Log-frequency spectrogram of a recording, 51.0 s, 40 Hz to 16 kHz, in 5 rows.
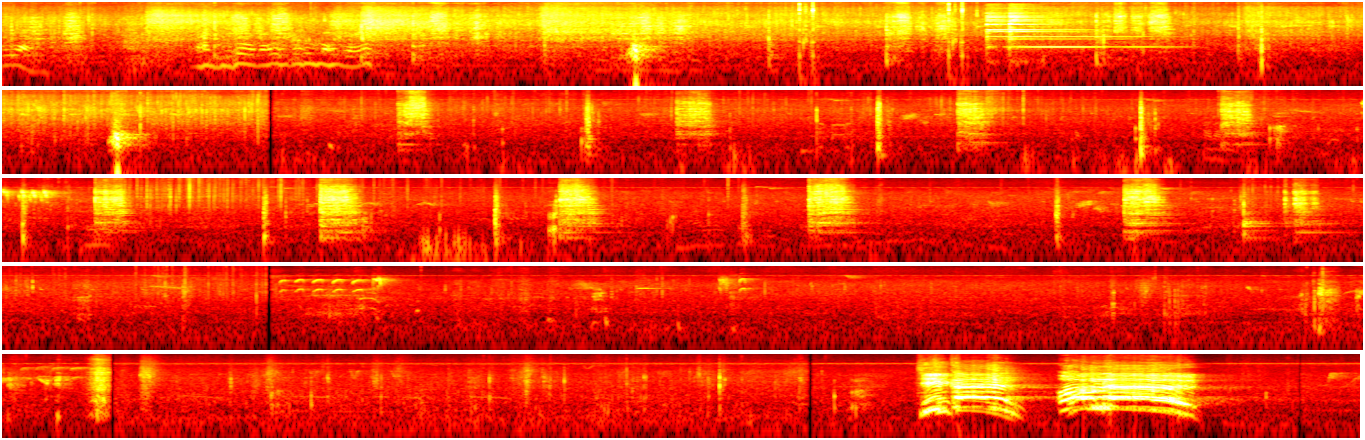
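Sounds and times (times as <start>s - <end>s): omelette sizzling in a pan: 0.0s - 32.7s
metal clanks: 7.1s - 9.0s
ringing metallic clang: 7.4s - 9.0s.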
